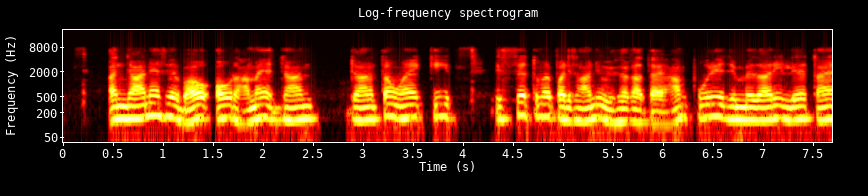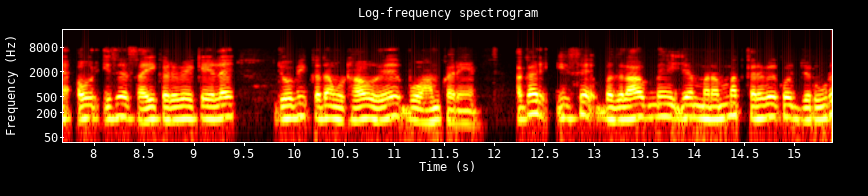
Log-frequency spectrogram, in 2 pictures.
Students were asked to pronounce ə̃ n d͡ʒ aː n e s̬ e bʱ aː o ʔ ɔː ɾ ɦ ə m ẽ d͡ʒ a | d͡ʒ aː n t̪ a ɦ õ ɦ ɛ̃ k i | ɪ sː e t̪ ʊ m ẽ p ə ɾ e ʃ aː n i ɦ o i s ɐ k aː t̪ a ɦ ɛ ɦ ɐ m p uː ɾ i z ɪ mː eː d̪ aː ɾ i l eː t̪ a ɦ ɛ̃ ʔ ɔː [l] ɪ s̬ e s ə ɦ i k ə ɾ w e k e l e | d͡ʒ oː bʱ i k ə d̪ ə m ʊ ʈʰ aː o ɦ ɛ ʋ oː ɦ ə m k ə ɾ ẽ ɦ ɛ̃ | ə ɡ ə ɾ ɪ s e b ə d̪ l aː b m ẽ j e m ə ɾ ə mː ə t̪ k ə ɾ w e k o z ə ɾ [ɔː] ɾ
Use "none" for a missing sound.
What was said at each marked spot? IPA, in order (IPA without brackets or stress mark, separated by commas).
ɾ, uː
